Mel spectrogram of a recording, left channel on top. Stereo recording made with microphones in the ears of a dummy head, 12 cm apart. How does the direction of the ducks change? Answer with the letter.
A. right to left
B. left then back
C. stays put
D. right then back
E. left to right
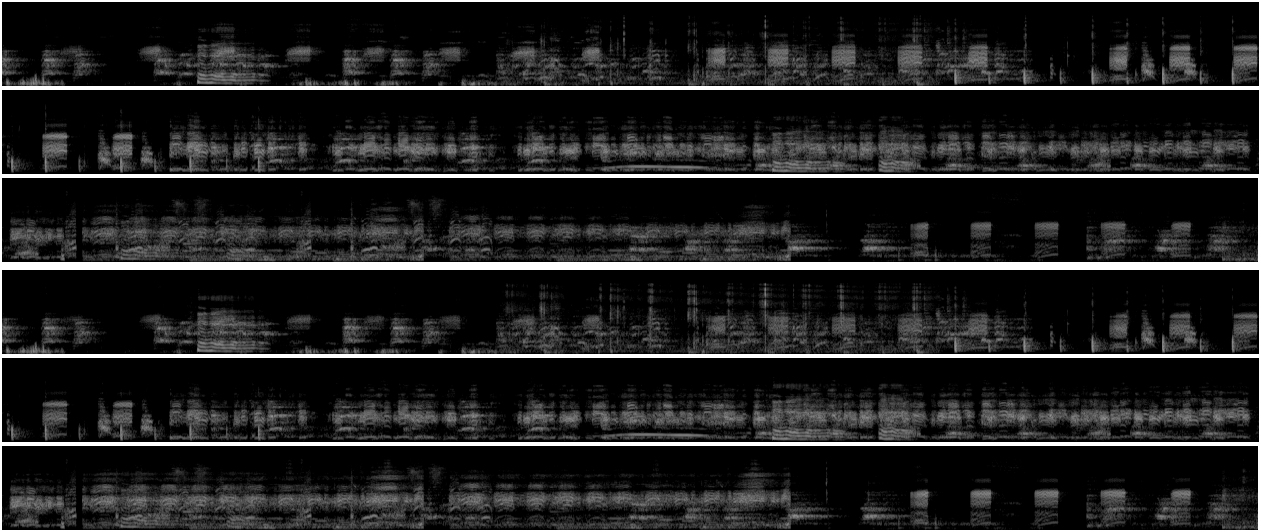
E.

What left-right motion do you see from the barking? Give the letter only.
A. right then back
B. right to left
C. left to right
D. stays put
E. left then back
D.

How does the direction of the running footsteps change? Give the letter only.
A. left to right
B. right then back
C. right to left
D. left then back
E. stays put
C.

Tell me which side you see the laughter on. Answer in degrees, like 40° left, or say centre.
20° right.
